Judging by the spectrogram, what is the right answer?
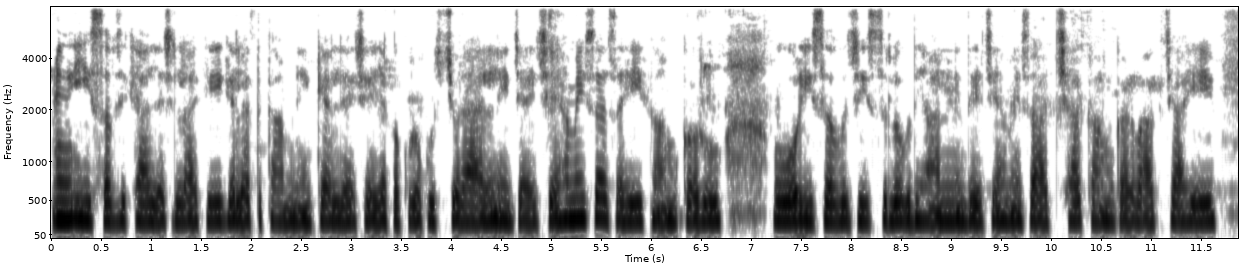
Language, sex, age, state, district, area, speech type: Maithili, female, 18-30, Bihar, Madhubani, rural, spontaneous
